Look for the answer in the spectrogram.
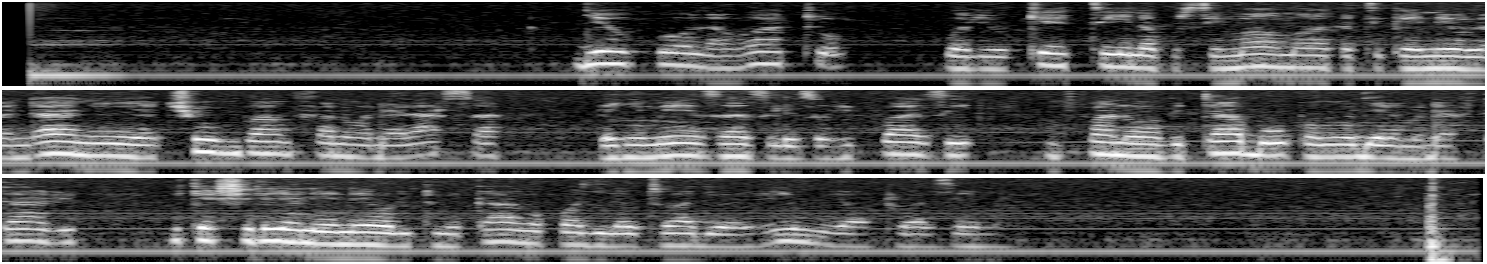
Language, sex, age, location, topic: Swahili, female, 25-35, Dar es Salaam, education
